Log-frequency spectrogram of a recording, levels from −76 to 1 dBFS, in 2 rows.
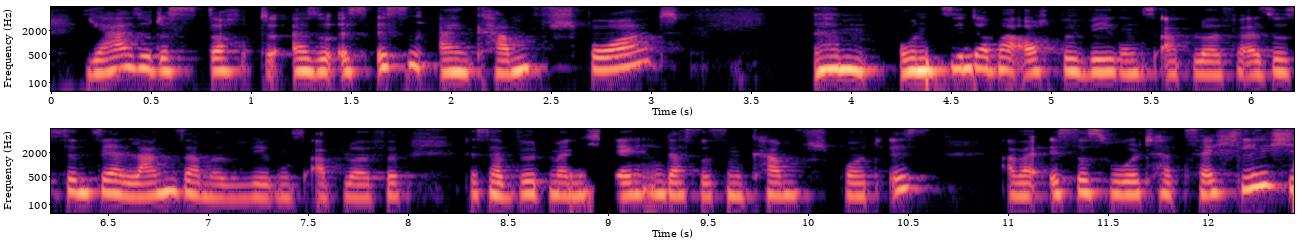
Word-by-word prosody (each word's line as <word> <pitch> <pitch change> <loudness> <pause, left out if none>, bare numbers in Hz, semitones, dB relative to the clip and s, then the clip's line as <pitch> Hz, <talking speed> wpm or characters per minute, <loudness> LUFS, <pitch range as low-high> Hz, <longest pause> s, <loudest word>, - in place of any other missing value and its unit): Ja, 185 +4 0
also 235 -2 +2
das 200 0 -2
doch, 205 0 0
d - - -5
also 195 0 +3
es 195 +2 0
ist 245 +4 +1
'n 265 -1 0
ein 190 0 +3
Kampfsport, 225 - 0 0.6
ähm, 215 -1 +6
und 205 +2 +7
sind 230 +1 +3
aber 215 -4 +1
auch 180 0 0
Bewegungsabläufe. 175 -4 -1
Also, 165 +4 -2
es 190 +1 -5
sind 200 -1 +2
sehr 200 -3 +2
langsame 175 -2 0
Bewegungsabläufe. 160 +1 -7 0.3
Deshalb 180 -2 -2
wird 190 0 -1
man 175 -1 -1
nicht 185 - -7
denken, 190 +2 0
dass 180 -1 -3
es 170 +2 -7
'n 170 -1 -4
Kampfsport 180 -1 -5
ist. 250 +3 -3 0.3
Aber 175 -1 -3
ist 195 +3 -2
es 205 0 0
wohl 185 0 +1
tatsächlich 200 +9 +1
190 Hz, 185 wpm, -22 LUFS, 180-210 Hz, 0.6 s, und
